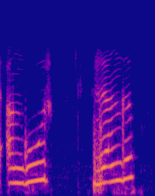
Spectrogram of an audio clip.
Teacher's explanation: अनुस्वार में केवल जो हवा होती है नाक से ही निकलती है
